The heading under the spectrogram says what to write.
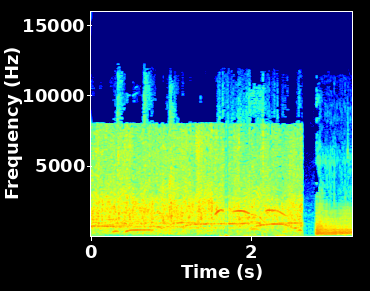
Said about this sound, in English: It's the one with the zero. So we got... let's applaud that. Yay.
